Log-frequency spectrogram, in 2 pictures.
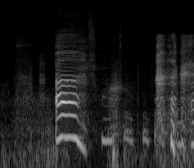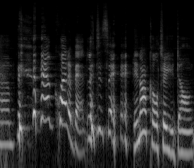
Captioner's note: laughter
